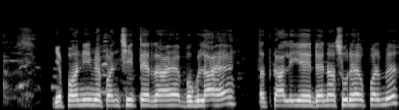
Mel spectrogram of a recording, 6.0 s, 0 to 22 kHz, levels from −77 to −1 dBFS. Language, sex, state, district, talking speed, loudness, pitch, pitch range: Hindi, male, Bihar, Begusarai, 150 wpm, -15 LUFS, 190 Hz, 180-195 Hz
